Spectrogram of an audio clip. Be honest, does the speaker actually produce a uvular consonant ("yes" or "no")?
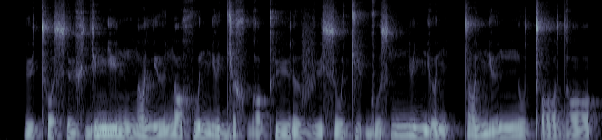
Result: no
